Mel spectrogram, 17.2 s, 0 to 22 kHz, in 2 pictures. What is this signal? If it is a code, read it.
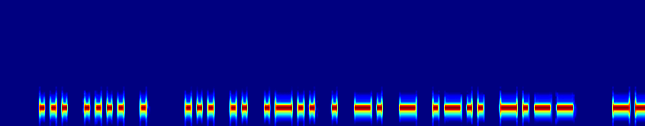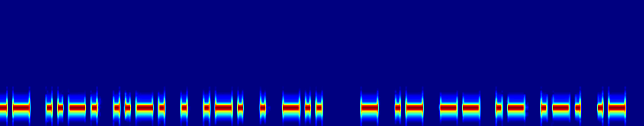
Morse code, heard as a keyed tone, about 16 wpm, 600 Hz. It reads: SHE SILENTLY OFFERED TAMARA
